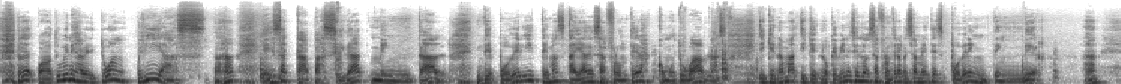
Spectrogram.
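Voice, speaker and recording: A man's pitch swings very widely as he talks fairly slowly, with noticeable noise behind him. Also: fairly high pitch for a man. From Cuba. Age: 50s. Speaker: doctor and teacher. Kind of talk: interview testimony.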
